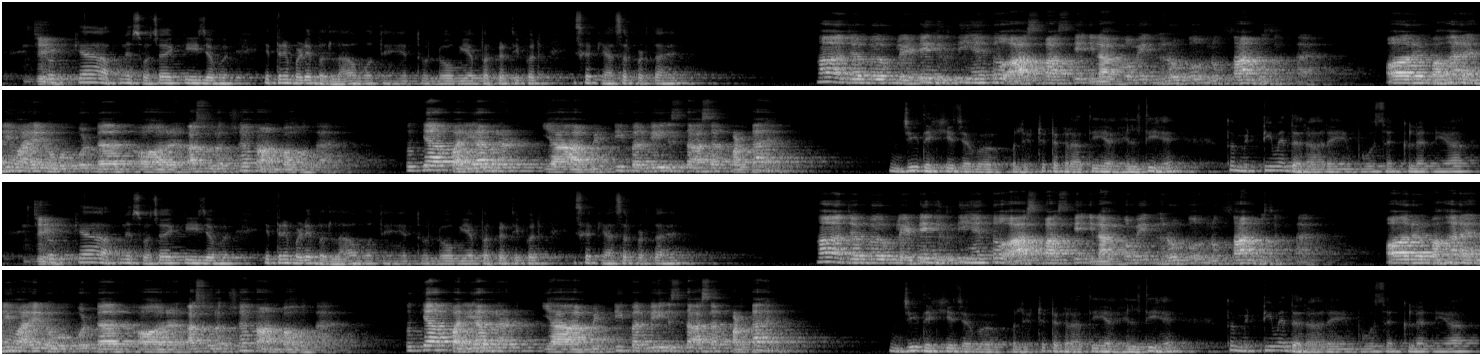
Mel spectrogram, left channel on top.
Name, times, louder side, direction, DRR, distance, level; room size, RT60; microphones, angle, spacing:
voice 1, 0.4-2.3 2.6-5.4 5.7-6.8 23.7-26.5 27.0-29.5, equal, 10° left, 6 dB, 0.4 m, -27 dB
voice 2, 8.1-12.6 12.9-13.1 13.8-18.1 18.8-19.9 20.2-22.5, equal, 20° right, -1 dB, 1.2 m, -21 dB
6.5 x 4.9 x 4.0 m, 1.3 s
head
